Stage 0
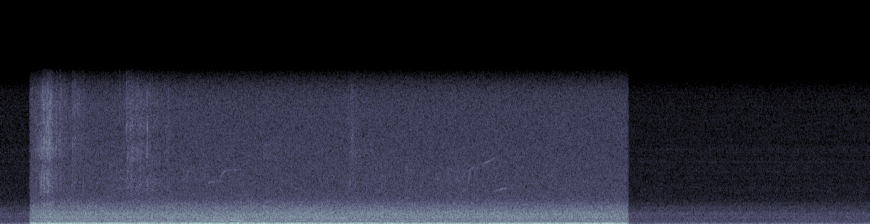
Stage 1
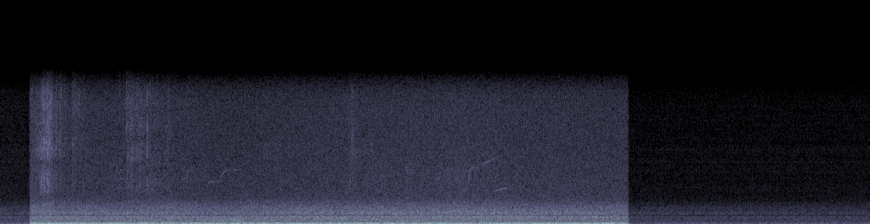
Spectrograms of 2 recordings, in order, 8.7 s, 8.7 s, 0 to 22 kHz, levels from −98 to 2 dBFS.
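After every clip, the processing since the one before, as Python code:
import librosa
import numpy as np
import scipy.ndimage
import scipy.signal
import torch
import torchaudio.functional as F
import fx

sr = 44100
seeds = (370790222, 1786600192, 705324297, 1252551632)

y = scipy.signal.sosfilt(scipy.signal.butter(2, 54.0, 'highpass', fs=sr, output='sos'), x)
y = fx.notch(y, sr, hz=920.0, q=5.9)
y = fx.rider(y, sr, range_db=10, speed_s=0.5)
y = y * librosa.db_to_amplitude(-6.0)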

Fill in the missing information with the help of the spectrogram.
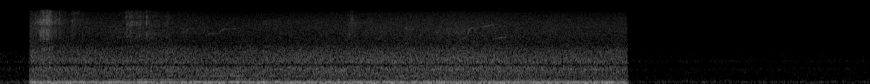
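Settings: y = fx.peak_eq(x, sr, hz=6300.0, db=13.5, octaves=2.9)
y = y * librosa.db_to_amplitude(-3.5)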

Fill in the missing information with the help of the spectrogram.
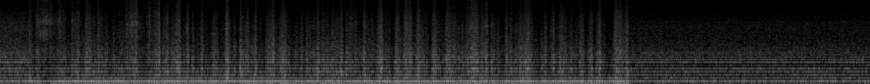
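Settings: y = fx.halfwave_hold(x, sr)
y = fx.over_compress(y, sr, threshold_db=-42.0, ratio=-1.0)
y = fx.robotise(y, sr, hz=150.0)
y = y * librosa.db_to_amplitude(7.5)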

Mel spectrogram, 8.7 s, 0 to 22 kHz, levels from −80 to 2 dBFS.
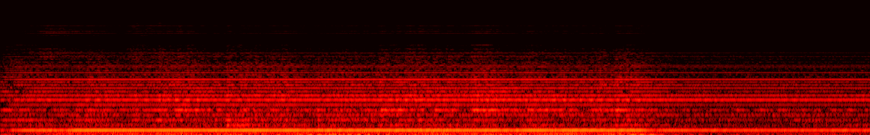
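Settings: y = scipy.signal.lfilter(np.full(7, 1.0 / 7), 1.0, x)
y = y + 10.0 ** (-6.5 / 20.0) * np.pad(y, (int(98 * sr / 1000.0), 0))[:len(y)]
y = fx.rev_plate(y, sr, seeds[0], rt60_s=1.7, hf_ratio=0.9, predelay_ms=0, drr_db=-6.5)
y = y * librosa.db_to_amplitude(-8.0)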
